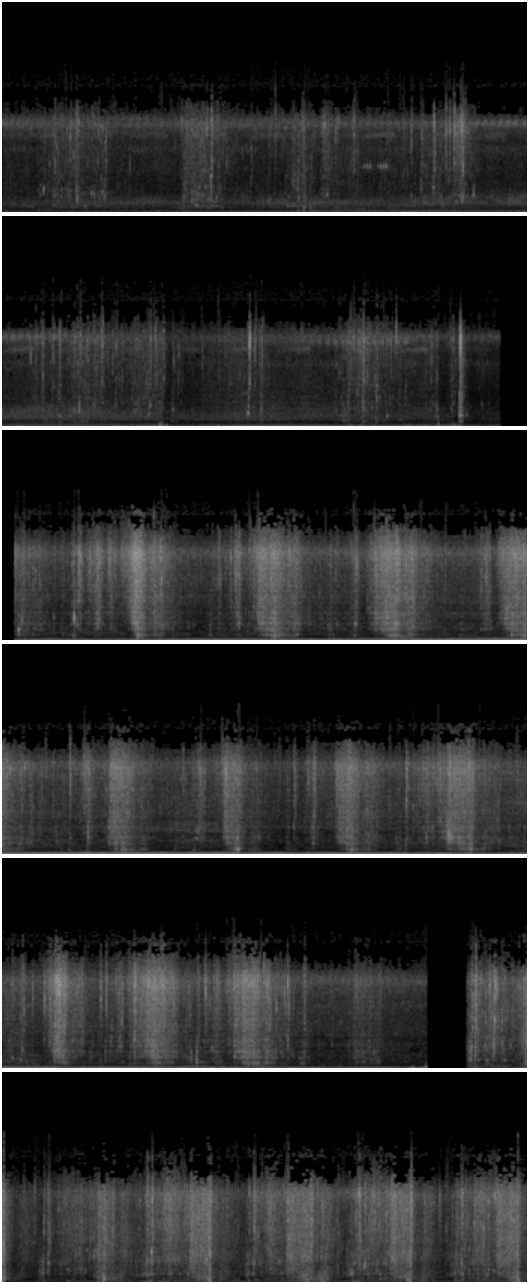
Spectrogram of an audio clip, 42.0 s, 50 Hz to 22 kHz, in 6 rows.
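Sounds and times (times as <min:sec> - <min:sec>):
water sloshing from a bucket: 0:00.0 - 0:06.6, 0:07.2 - 0:10.6, 0:11.3 - 0:13.5, 0:14.2 - 0:33.2, 0:34.2 - 0:42.0
steady low hum: 0:00.0 - 0:13.6, 0:14.2 - 0:42.0.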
